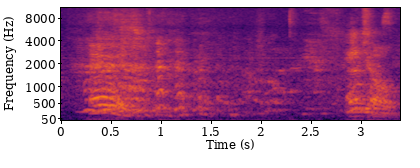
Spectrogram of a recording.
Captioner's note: audience laughing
